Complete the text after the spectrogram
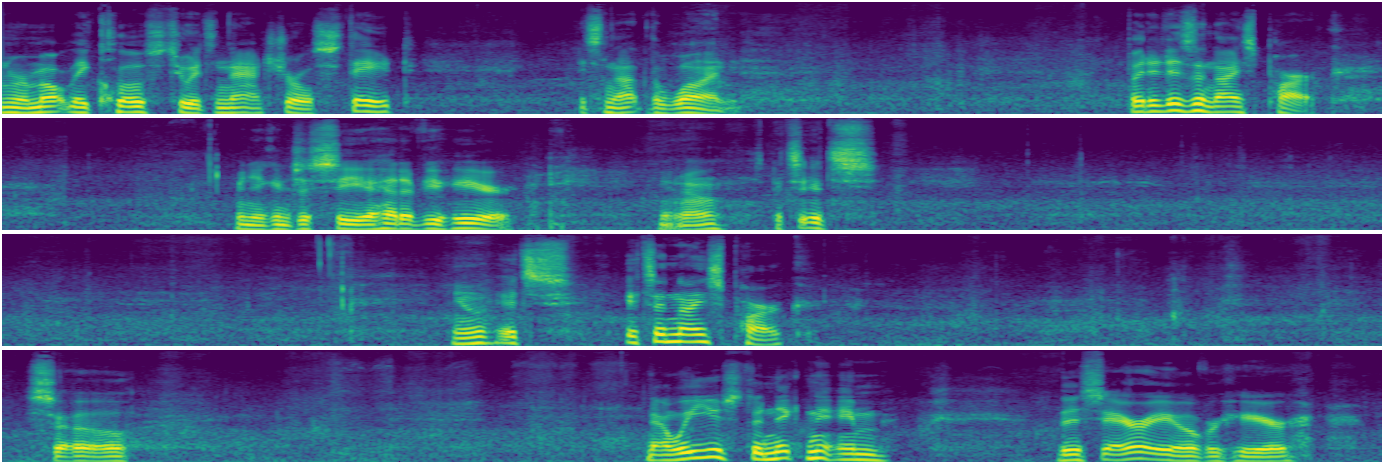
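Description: A man talks calmly close to the microphone, in short phrases with pauses.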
